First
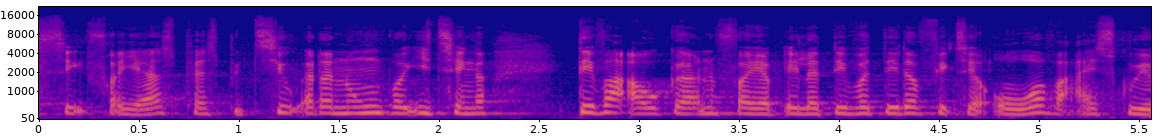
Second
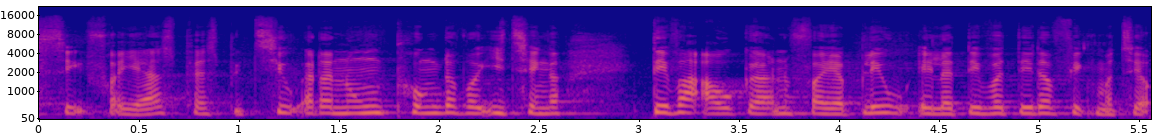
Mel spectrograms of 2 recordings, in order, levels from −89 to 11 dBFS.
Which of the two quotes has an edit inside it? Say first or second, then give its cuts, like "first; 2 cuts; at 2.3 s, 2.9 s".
first; 3 cuts; at 1.8 s, 3.7 s, 4.6 s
